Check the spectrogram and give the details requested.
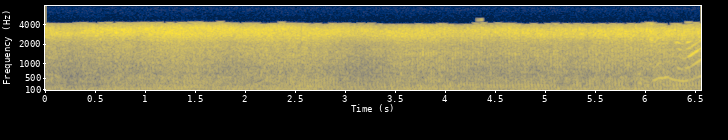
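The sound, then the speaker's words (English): A small seaplane's propeller engine roars loudly and steadily throughout, a dense droning whir that stays constant as the craft, brought up to the float, takes off into the wind, with a faint rising tone near the end. “But the small plane as that can be brought right up to the float instead of them having to roll out.”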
